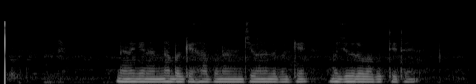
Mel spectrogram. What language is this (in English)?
Kannada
